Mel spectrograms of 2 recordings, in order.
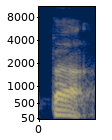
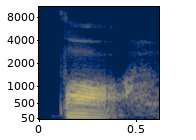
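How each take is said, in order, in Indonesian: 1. Vokalnya terdengar seperti a yang tipis dan terbuka. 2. Vokalnya terdengar seperti o yang membulat. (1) "Po tidak dibaca ta ya" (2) "Dia ketika fathah maka dibacanya po"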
